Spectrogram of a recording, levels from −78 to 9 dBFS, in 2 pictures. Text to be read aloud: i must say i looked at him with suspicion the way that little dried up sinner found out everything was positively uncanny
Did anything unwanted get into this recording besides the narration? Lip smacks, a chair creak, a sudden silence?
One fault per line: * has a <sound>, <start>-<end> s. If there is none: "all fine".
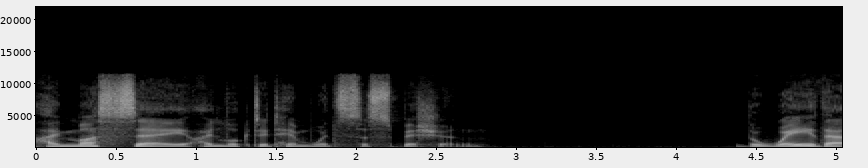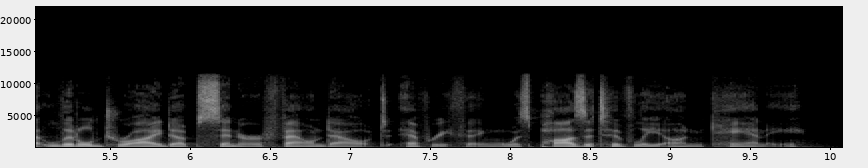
all fine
